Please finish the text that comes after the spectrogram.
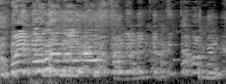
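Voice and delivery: high, loud laughing protest; laughing panic. Real, not acted. Door closing on friend.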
